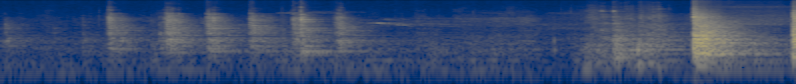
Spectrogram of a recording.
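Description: A bolt is fitted and tightened on a wheelbarrow wheel: a run of quick metallic clicks and ratcheting taps, then a couple of louder clanks near the end, close up with no talk.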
